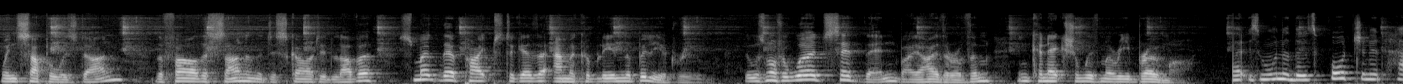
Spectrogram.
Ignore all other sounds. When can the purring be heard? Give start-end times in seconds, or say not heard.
not heard.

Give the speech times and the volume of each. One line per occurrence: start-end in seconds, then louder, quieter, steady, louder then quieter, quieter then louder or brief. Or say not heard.
0.0-13.9 steady.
